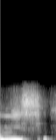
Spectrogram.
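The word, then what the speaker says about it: nisi: Eh, alguns dizem nice. Eu prefiro dizer nise porque s entre duas vogais a gente pronuncia com som de Z também no latim.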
